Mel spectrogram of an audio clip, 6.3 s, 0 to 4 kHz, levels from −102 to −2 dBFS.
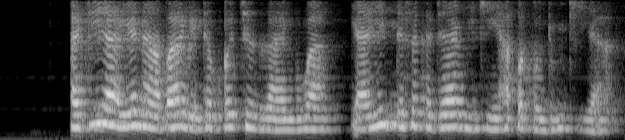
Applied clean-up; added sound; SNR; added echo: neural mask model DeepFilterNet 3.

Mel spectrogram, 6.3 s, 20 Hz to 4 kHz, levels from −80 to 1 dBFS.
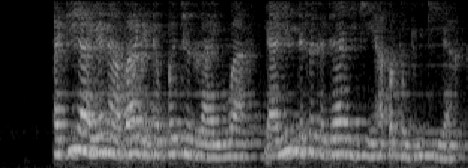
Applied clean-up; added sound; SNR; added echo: neural separator model SepFormer DNS4.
